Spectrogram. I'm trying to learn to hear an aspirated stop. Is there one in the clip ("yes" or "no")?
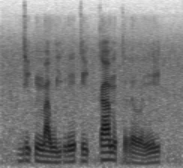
no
